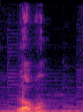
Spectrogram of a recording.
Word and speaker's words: লবণ: সঠিক উচ্চারণ হচ্ছে লবণ, লবণ।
